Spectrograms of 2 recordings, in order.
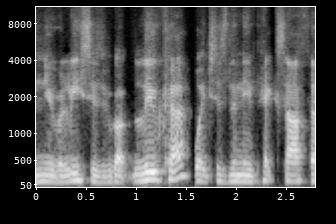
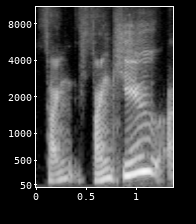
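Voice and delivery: mock unsure, hesitant voice; 6 semitones higher than usual. Mimicking how someone else said thank you, mock-unsure. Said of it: "You sounded so unsure. Like".

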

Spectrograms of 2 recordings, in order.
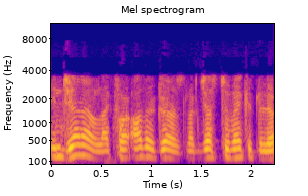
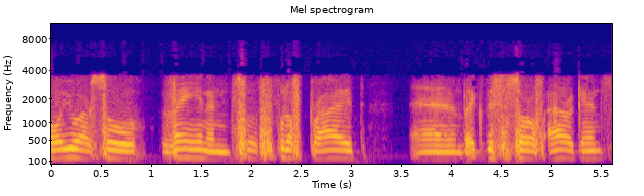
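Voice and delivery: ordinary delivery

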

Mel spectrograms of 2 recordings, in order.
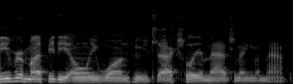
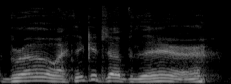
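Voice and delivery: slow, high-pitched, dragged-out stoner drawl; 5 semitones higher than usual. Joking about how the stoner wizard would talk: imitating a stoner wizard.

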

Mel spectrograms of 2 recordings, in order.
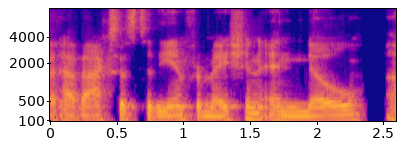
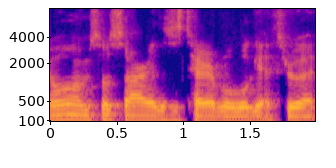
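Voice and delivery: mock-consoling put-on tone, faster. Retelling their dad's reaction to the job loss, in a mock-consoling tone. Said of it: "my dad was all consolatory".

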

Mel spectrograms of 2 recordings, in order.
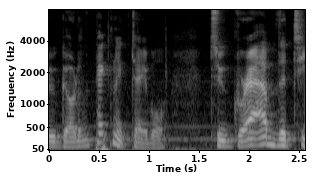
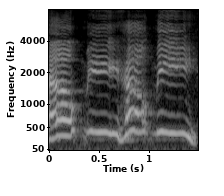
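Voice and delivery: very high, loud, tearful wailing cries. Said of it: "And I kept going".

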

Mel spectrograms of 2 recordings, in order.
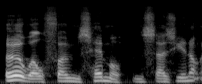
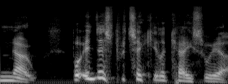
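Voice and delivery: ironic, mocking, sarcastic sing-song reply; 3 semitones higher than usual. Retelling how the man on the other end answered Gary, imitating a sarcastic reply. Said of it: "was being a bit sarcastic".

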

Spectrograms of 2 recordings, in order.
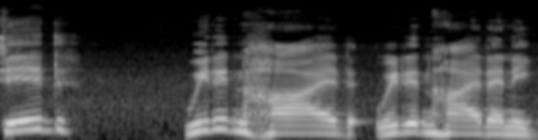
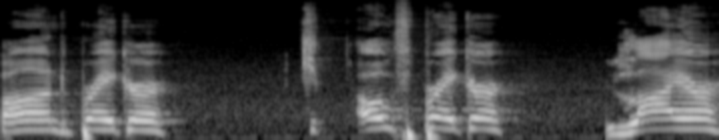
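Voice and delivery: angry, loud shout. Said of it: "shout at it".

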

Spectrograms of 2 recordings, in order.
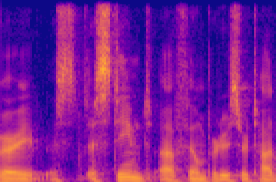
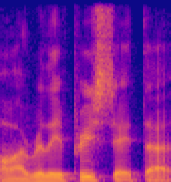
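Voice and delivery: acted calm, cool delivery. Recounting a phone call to listeners, retelling how you played it cool. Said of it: "And I'm cool on the phone".

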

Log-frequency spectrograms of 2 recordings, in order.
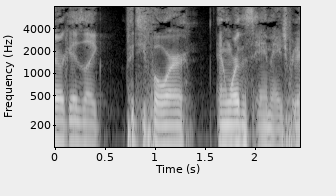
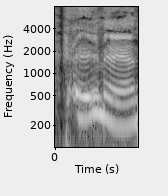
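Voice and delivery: Chicago accent, pitched very high. Showing a TikTok tutorial's Bill Murray impression: Bill Murray impression. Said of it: "a tutorial on TikTok of how to do a Bill Murray impression".

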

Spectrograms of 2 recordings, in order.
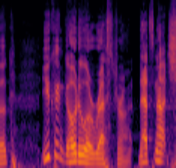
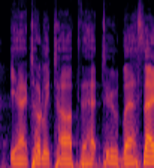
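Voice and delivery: voice pushed low and deep; 5 semitones lower than usual. Retelling what Billy said the morning after: imitating Billy's deep voice. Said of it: "He's making his voice all deep".

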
